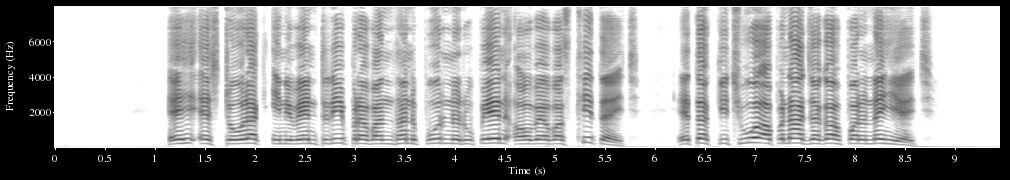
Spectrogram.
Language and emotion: Maithili, disgusted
